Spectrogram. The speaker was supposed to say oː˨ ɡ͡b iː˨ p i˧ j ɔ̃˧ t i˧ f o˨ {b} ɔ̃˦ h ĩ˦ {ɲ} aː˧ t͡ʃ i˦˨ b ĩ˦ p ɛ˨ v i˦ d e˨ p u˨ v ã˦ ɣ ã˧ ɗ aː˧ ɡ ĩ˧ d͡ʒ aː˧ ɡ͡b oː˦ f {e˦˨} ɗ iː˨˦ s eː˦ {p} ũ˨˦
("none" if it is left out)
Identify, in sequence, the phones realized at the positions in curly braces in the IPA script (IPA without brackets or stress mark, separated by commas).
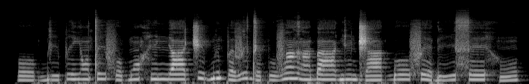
b, ɲ, e˦˨, h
